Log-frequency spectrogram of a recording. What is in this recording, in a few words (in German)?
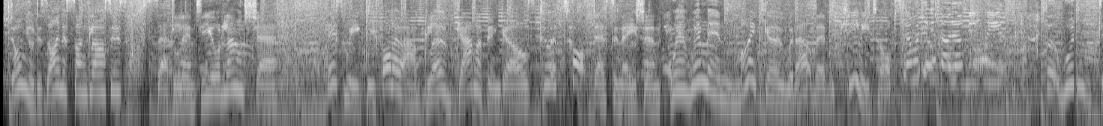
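British English, Aufgeregt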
